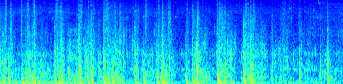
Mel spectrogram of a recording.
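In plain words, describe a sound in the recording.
A horse's hooves thud along steadily.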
